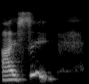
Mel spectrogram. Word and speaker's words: IC: Well, you pronounce it with the letters, IC, and it's your ideal customer.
